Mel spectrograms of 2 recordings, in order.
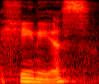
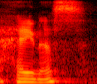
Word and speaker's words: heinous: is a height we also have heinous not heinous but heinous then we have hierarchy not hierarchy but hierarchy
